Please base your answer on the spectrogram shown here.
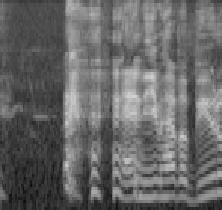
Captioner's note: Gwyneth chuckling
